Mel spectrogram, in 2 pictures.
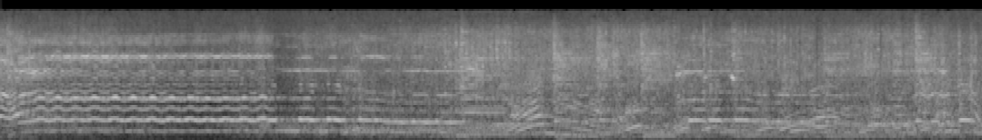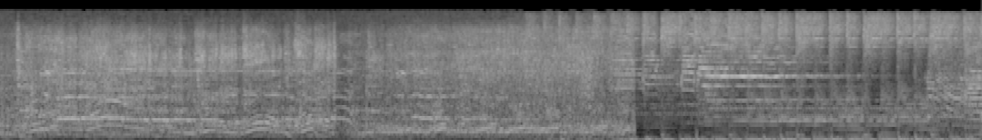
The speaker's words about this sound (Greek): Ακούσαμε το εισαγωγικό τραγούδι από τι φυλακέ ανηλίκων.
